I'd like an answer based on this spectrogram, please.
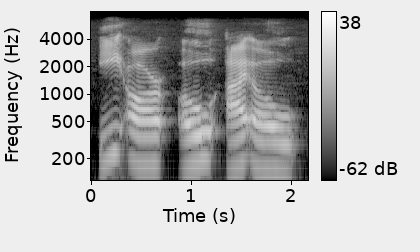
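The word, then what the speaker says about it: Eriol: First is Ariel Hiragawa, even though this is how it's spelled. Eroiol.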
